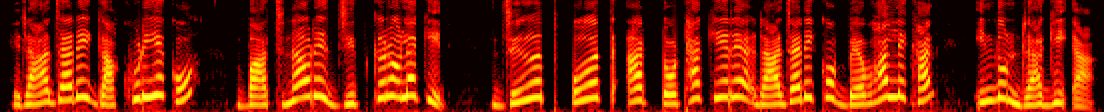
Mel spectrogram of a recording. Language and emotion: Santali, angry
